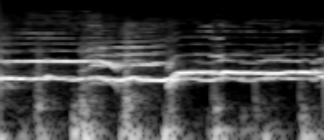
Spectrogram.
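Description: A family shrieking together in excitement: long, held, high-pitched screams that jump higher in pitch a little past halfway, over quick thumps of jumping feet.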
